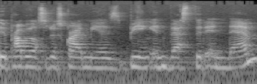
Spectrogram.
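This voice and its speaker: Speaking at a very fast pace with an American accent, the voice comes through audible room echo and noticeable background noise. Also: woman. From New York City. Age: 20s. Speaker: marketing professional. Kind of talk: casting video interview.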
